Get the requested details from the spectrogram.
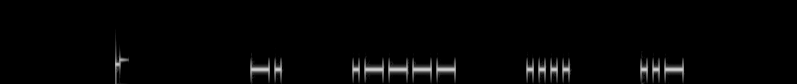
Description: Morse code, heard as a keyed tone, about 20 wpm, spaced as for 9 wpm, 700 Hz. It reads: N1HU
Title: USA Call Signs - 4 Characters - 4x Character Spacing - 20wpm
